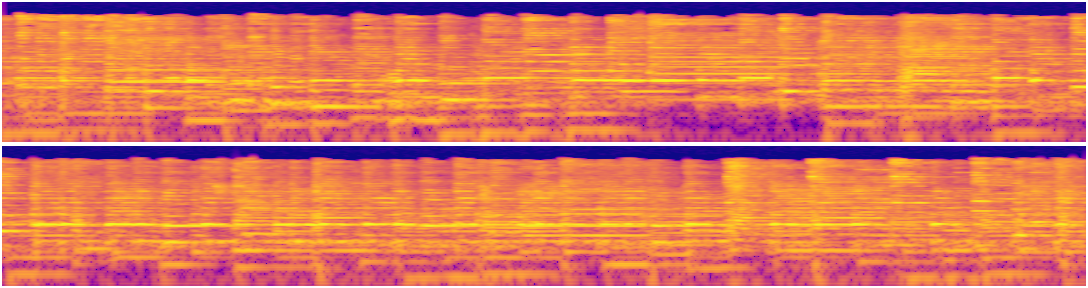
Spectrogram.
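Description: Acoustic guitar and other plucked strings playing an instrumental passage of Cuban punto guajiro between sung verses, over a steady repeating bass line.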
